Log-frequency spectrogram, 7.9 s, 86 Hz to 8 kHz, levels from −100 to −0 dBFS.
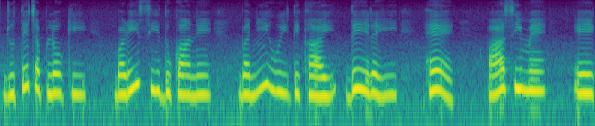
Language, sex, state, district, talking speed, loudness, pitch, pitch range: Hindi, female, Rajasthan, Jaipur, 130 wpm, -12 LUFS, 280 Hz, 265-315 Hz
